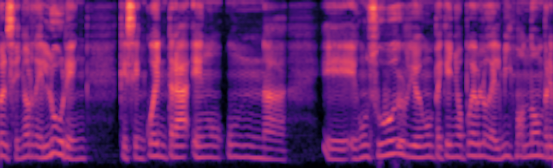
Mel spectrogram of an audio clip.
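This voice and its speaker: A middle-aged man from Peru, raised in Argentina, hosting a reflective radio commentary in a measured, halting way as he searches for words. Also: on the high side. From born in Peru, raised in northwestern Argentina. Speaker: radio program host, news agency director.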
